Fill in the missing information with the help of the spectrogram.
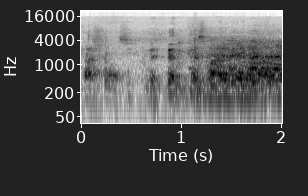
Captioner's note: audience laughing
